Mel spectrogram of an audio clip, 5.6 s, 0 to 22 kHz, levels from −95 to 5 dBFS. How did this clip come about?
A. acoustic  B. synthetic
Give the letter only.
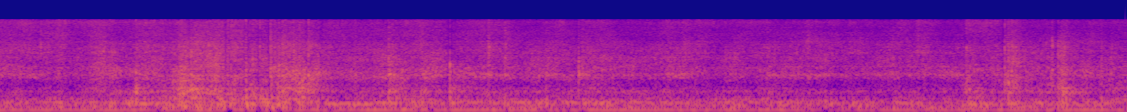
B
